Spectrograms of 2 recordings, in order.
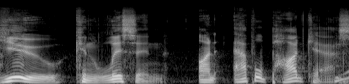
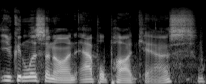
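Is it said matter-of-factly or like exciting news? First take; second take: exciting news; matter-of-factly. First: It is said like surprising, exciting news. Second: It is said in a plain, matter-of-fact way.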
